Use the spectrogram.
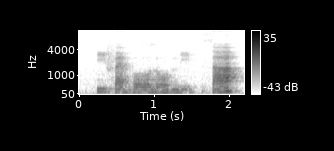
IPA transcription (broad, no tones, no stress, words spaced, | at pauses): ifæ boːðoːŋ͡mi | θa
